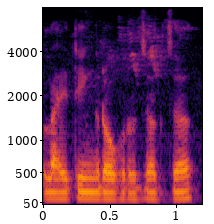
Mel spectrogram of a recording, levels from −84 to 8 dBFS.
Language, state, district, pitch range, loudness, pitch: Kokborok, Tripura, West Tripura, 100-105 Hz, -18 LUFS, 100 Hz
